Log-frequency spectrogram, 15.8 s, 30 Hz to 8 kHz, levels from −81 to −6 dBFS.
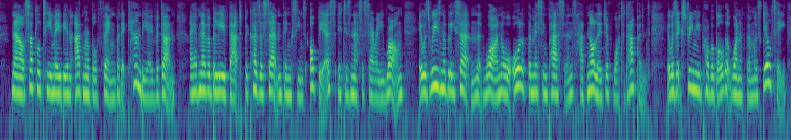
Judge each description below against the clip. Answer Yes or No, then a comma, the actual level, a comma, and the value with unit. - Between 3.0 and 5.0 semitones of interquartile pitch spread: No, narrow, 2.6 semitones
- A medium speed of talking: No, fast, 210 wpm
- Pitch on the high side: Yes, high, 195 Hz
